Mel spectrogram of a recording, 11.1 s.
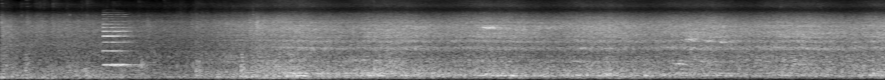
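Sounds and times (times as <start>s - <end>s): trains rumbling and clattering: 0.0s - 11.0s
train horn blast: 1.3s - 1.9s.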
